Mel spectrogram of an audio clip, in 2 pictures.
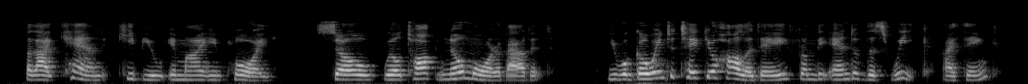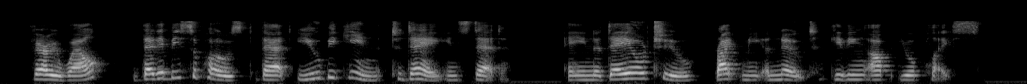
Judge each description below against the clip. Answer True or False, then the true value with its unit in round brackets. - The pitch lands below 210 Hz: False (225 Hz)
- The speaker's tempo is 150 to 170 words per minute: True (165 wpm)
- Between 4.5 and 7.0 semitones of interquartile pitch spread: False (3.5 semitones)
